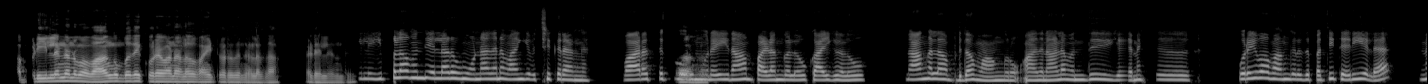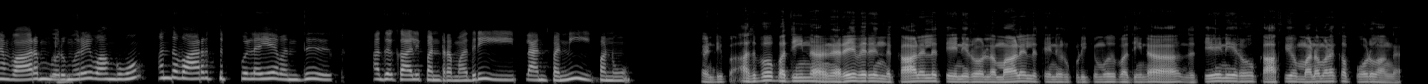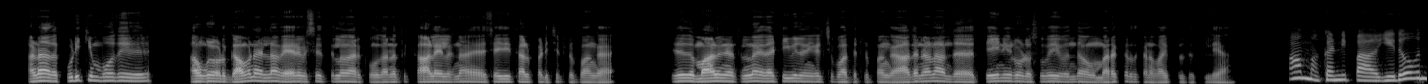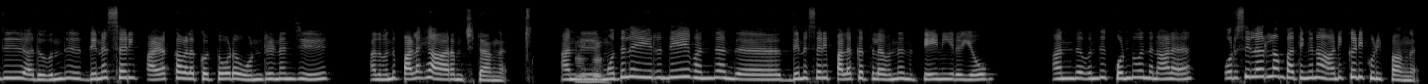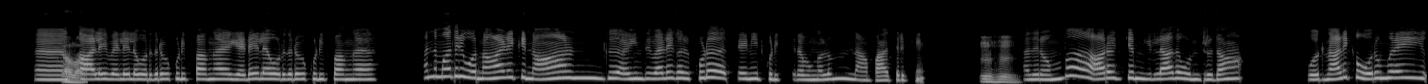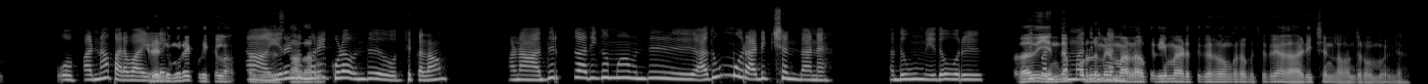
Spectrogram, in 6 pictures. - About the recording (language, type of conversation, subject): Tamil, podcast, உங்கள் வீட்டில் உணவு சாப்பிடும்போது மனதை கவனமாக வைத்திருக்க நீங்கள் எந்த வழக்கங்களைப் பின்பற்றுகிறீர்கள்?
- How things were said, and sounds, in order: in English: "ப்ளான்"; grunt; tsk; "அது" said as "அந்து"; in English: "அடிக்ஷன்"; in English: "அடிக்ஷன்ல"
